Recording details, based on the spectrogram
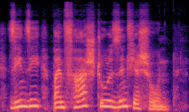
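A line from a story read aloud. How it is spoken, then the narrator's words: Cheerful. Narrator (German): sagt die Schwester fröhlich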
